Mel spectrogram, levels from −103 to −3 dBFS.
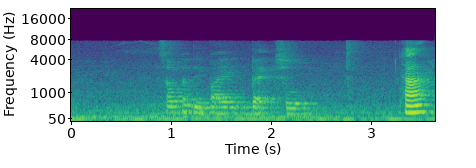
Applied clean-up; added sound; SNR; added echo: none; none; none; none.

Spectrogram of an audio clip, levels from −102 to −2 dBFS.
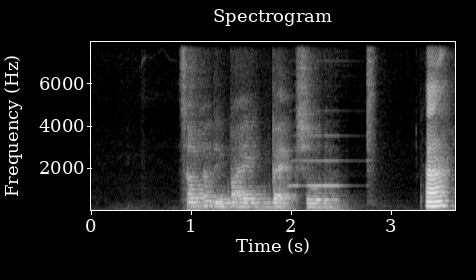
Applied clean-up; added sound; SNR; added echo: neural mask model RNNoise.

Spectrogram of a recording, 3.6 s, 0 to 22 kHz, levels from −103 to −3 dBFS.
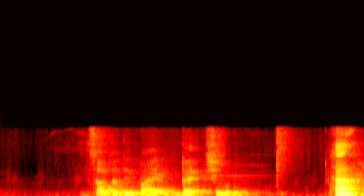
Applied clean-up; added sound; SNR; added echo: neural separator model SepFormer DNS4.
